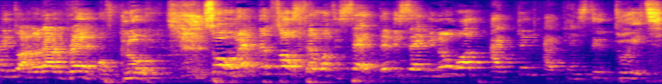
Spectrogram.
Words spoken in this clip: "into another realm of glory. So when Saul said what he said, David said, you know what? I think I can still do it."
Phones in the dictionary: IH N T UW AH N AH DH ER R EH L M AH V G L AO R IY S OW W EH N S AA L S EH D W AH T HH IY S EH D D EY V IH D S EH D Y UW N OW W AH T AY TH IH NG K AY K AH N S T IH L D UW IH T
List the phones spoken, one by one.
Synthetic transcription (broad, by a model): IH N T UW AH N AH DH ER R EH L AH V G L AO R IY S OW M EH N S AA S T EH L W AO T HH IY S EH D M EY B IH S EH D Y UW N OW W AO T AY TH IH NG K AY K AH N S T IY L D UW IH T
